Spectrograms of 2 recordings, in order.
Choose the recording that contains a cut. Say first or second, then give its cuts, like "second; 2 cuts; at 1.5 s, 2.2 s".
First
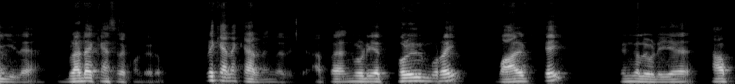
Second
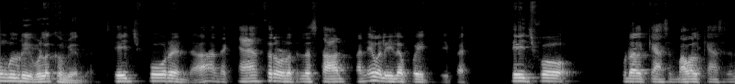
second; 1 cut; at 1.0 s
